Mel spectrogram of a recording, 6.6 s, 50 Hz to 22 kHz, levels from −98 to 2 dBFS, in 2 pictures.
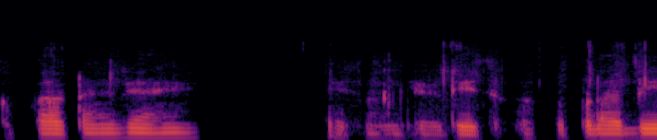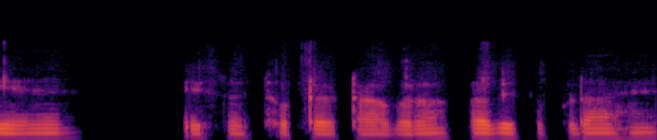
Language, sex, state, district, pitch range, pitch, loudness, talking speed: Marwari, male, Rajasthan, Churu, 95-100 Hz, 100 Hz, -44 LUFS, 75 wpm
